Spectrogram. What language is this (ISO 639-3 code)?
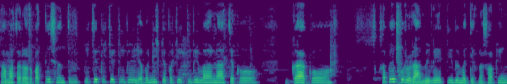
nep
